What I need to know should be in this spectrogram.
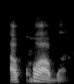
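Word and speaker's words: Akwaaba: wait okay teach me something go ahead say aquaba aqua hold on you got to spell this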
